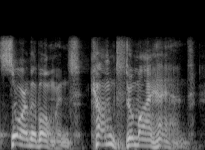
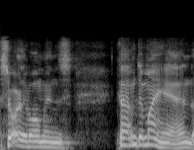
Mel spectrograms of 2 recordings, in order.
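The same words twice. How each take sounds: First: It is said dramatically, like a hero. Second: It is said casually, like normal conversation.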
